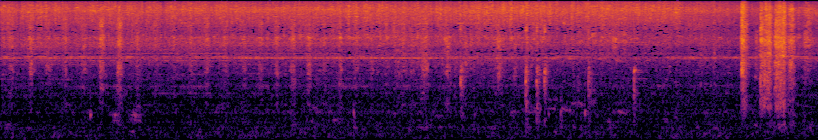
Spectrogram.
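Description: Water spraying from a garden-hose spray nozzle onto trays of live sphagnum moss: a steady soft hiss with scattered light ticks of droplets. A louder rustling burst comes near the end.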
